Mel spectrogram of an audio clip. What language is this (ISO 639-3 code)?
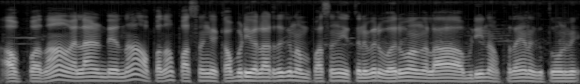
tam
